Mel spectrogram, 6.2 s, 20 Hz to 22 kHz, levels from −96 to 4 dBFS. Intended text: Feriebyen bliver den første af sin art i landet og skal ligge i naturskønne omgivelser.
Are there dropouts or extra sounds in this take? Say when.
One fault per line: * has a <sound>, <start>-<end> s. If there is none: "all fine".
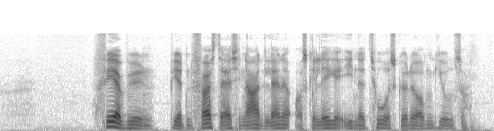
all fine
